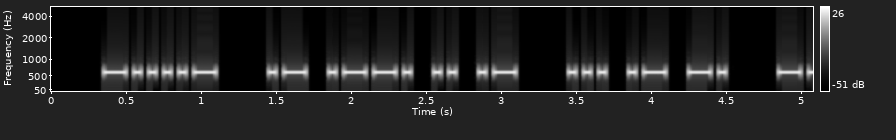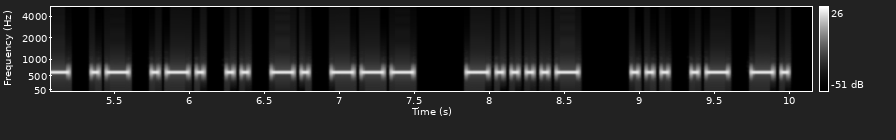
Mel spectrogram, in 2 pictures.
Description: Morse code, heard as a keyed tone, about 24 wpm, 600 Hz. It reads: - APIA SAN MARINO - SAN
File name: CW / Practice / NationalCapitals24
